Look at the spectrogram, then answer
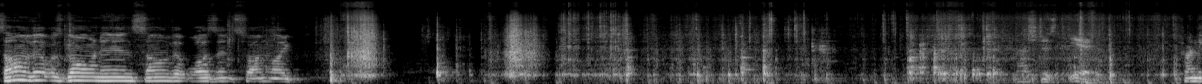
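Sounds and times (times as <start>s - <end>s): corn cobs crackling in sheller: 3.3s - 12.0s.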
